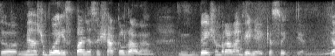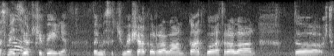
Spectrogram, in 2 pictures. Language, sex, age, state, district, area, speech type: Kashmiri, female, 45-60, Jammu and Kashmir, Srinagar, urban, spontaneous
